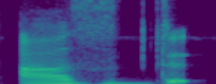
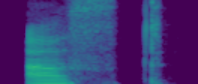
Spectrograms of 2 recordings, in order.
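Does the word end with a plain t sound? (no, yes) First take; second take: no; yes. First: The ending is not a plain t sound. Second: The ending is a plain voiceless t sound. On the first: The speaker calls it wrong. "we don't pronounce the word as asked" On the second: The speaker calls it right. "We pronounce as asked sound"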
